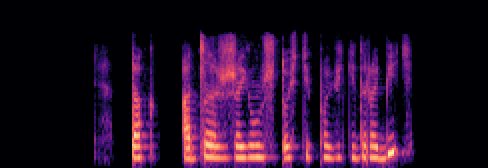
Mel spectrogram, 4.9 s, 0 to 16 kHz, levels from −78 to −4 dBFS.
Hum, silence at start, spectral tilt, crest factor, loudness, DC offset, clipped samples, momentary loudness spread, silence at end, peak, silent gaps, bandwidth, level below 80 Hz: none; 1.3 s; -4 dB/octave; 18 dB; -19 LUFS; under 0.1%; under 0.1%; 8 LU; 0.75 s; -2 dBFS; 1.71-1.81 s; 7.8 kHz; -66 dBFS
